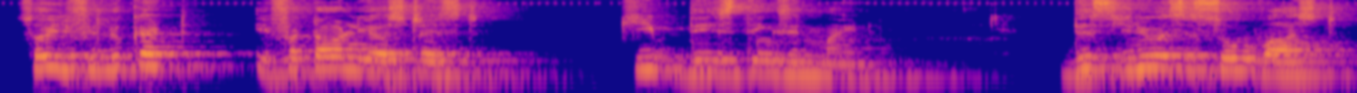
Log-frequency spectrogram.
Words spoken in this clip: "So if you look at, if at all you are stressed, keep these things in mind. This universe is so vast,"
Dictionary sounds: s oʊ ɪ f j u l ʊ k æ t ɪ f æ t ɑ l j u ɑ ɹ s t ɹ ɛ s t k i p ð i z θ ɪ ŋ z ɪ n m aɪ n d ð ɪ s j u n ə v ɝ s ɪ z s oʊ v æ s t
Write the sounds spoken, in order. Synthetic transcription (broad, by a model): s oʊ ɪ f j u l ʊ k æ t ɪ f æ t ɑ l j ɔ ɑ ɹ s t ɹ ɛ s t k i p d i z t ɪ ŋ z ɪ n m aɪ n d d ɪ s j u n ə v ɝ s ɪ z s oʊ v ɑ s t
